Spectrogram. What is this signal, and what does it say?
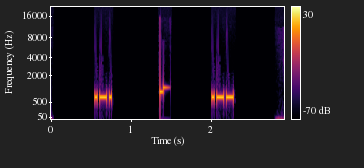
Morse code, heard as a keyed tone, about 40 wpm, 700 Hz. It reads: R W
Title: Single Letters - Rapid-Fire 40wpm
